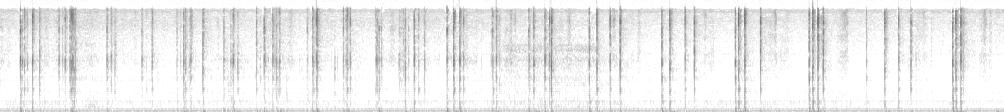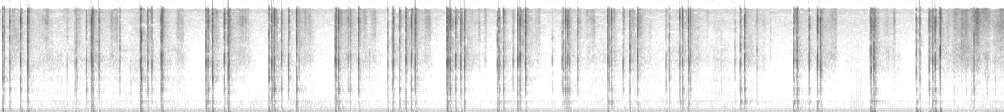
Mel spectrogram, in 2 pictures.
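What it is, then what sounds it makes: Hardcover notebook. A blue hardcover notebook is held in the hands while fingernails scratch and tap its cover and spine. The result is a dense, quiet stream of sharp clicks and scratchy rasps over a steady low hum.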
